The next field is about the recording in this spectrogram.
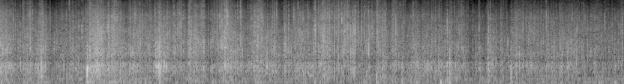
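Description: Wrapping paper ripping and crinkling as a gift is torn open: many loud, rough tearing and rustling bursts in a dense, uneven stream lasting several seconds, with no voices over them.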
